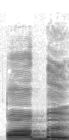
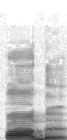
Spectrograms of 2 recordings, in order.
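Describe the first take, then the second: First: The final b is released with an echoing bounce. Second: The same.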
